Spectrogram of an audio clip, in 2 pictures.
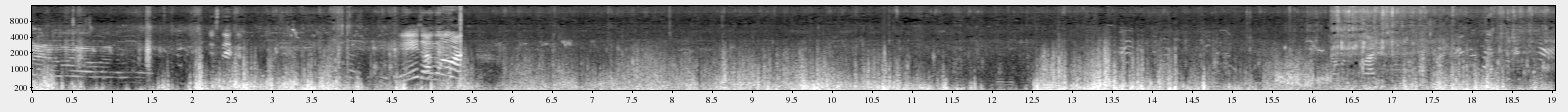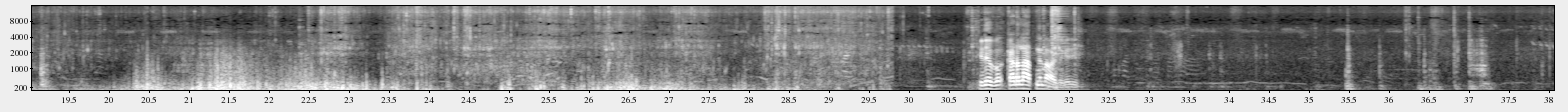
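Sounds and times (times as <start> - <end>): wind rumbling on microphone: 0.0 - 32.2.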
